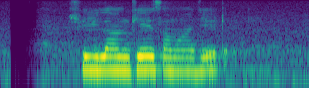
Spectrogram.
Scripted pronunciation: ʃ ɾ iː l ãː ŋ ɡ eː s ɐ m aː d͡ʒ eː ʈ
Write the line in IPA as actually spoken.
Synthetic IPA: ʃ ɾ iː l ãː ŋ k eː s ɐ m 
